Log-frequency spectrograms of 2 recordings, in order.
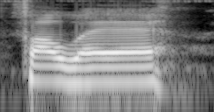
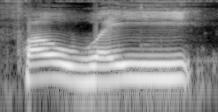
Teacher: فاوی یہ مجہول ہے، فاوئی یہ معروف ہے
